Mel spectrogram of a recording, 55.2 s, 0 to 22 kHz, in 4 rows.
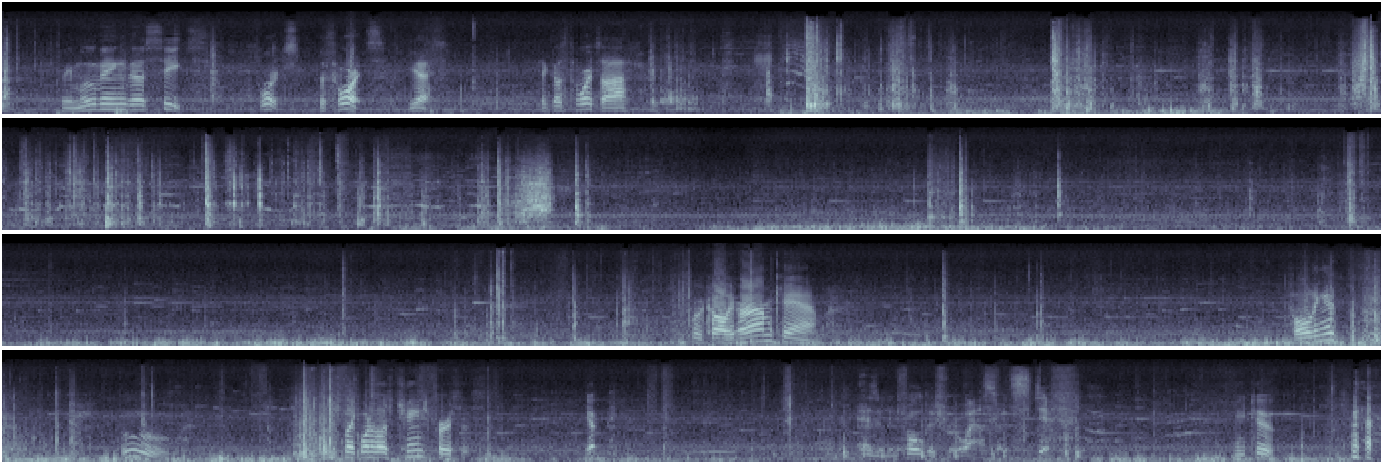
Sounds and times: Music: 0:07.0 - 0:55.1.

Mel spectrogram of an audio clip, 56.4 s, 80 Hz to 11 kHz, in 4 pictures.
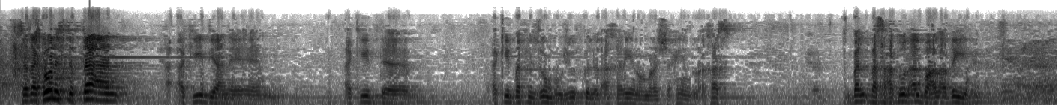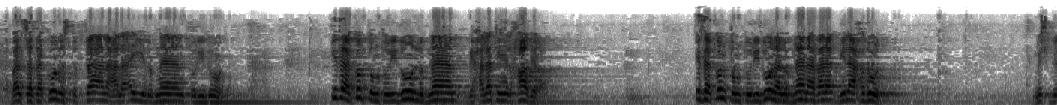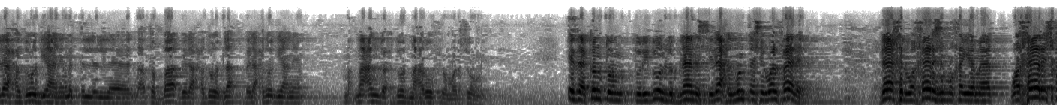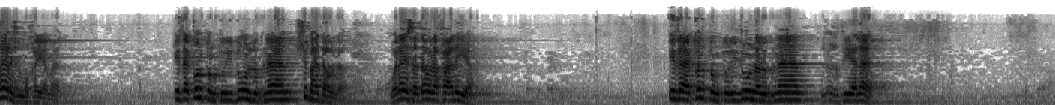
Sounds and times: Male speech, man speaking: 0:00.0 - 0:03.8, 0:04.6 - 0:05.6, 0:06.6 - 0:09.8, 0:11.3 - 0:13.1, 0:14.2 - 0:17.3, 0:18.5 - 0:21.6, 0:23.4 - 0:26.2, 0:27.9 - 0:34.8, 0:35.8 - 0:39.1, 0:39.9 - 0:43.2, 0:44.6 - 0:49.9, 0:51.2 - 0:54.3
Narration, monologue: 0:00.0 - 0:56.3.

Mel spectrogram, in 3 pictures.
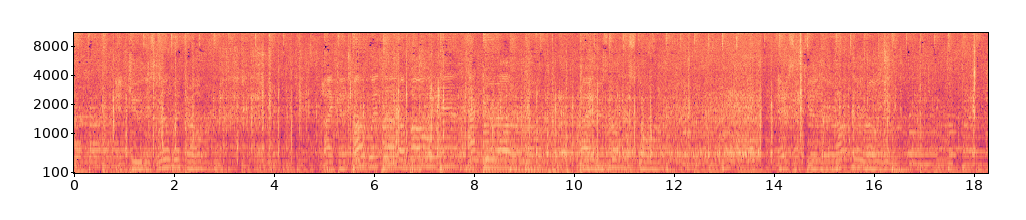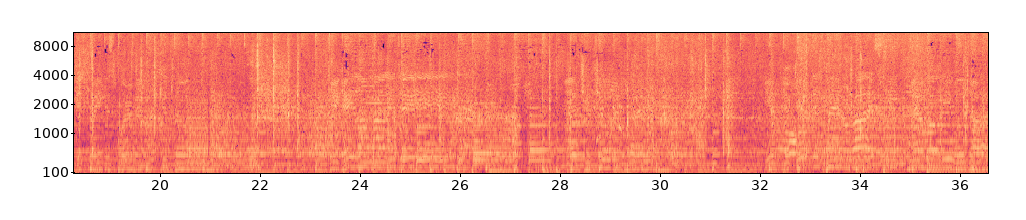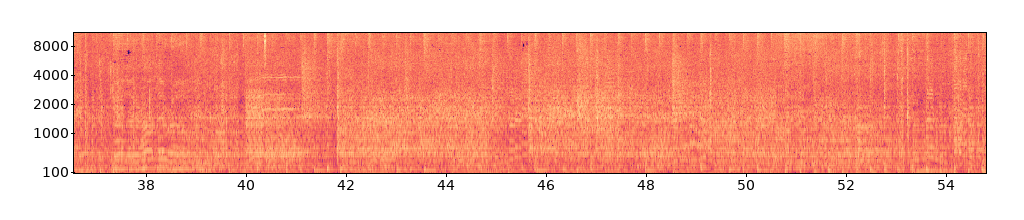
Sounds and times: Music: 0:00.0 - 0:54.8
Skateboard: 0:00.0 - 0:54.8.

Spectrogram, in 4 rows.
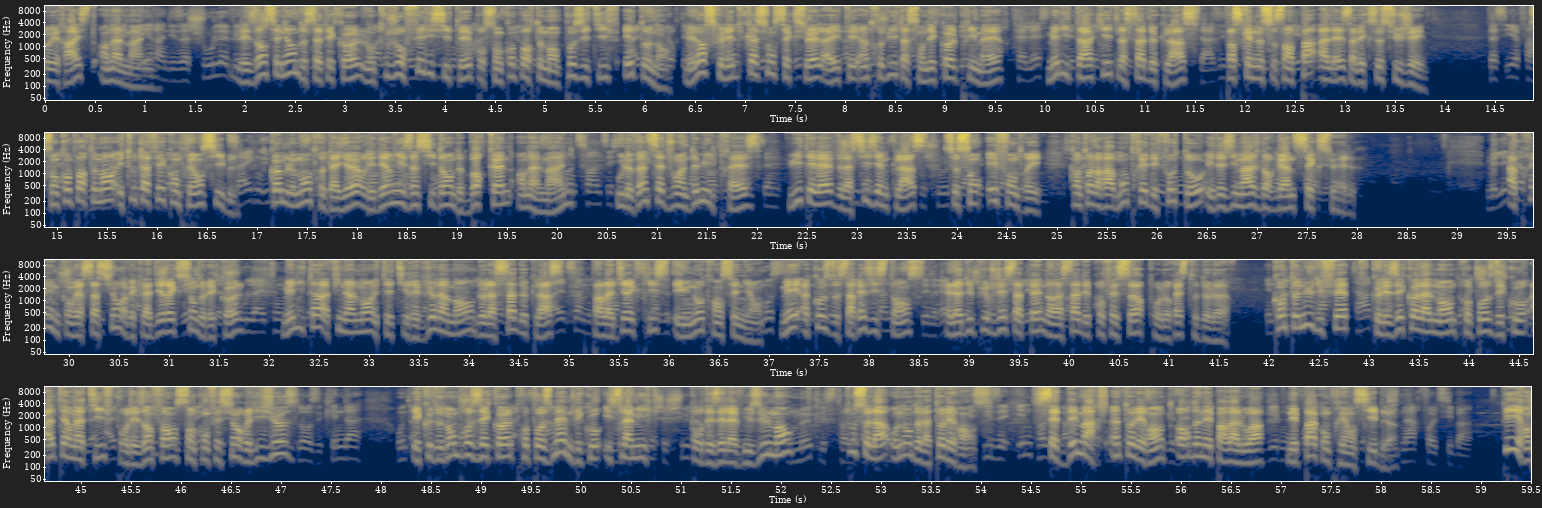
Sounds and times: Speech: 0:00.0 - 0:13.8, 0:14.5 - 0:28.0, 0:29.3 - 0:59.5.

